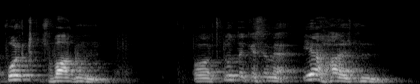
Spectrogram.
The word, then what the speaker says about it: Volkswagen: дехто кажуть, е-е, читають букву В на Volkswagen і читають Volkswagen. Нема такого. Є Volkswagen.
